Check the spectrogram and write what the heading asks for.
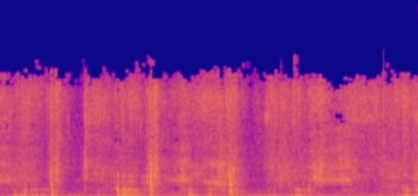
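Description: Plastic-gloved hands squeezing and kneading moist cake crumbs and melted chocolate in a stainless steel bowl: irregular squishes and soft knocks, several a second, as the crumbs are mashed into a sticky cake-pop dough.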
